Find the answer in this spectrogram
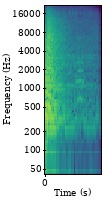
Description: SD KILL, snares; E-Lab; X Static Goldmine 2; akai

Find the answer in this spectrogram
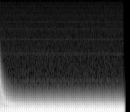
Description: bass

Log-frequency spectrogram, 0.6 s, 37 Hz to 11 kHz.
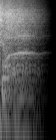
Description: SNARE; E-Lab; X Static Goldmine 2; akai

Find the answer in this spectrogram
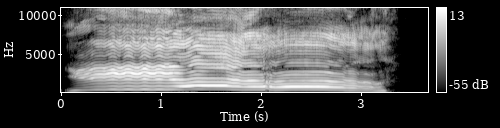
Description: GOSPEL

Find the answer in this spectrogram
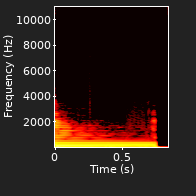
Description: BAS TON; E-Lab; X Static Goldmine 2; akai

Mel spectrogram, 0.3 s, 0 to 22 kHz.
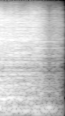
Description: OH STOP; E-Lab; X Static Goldmine 2; akai

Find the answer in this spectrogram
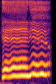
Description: voice spectral, ly short

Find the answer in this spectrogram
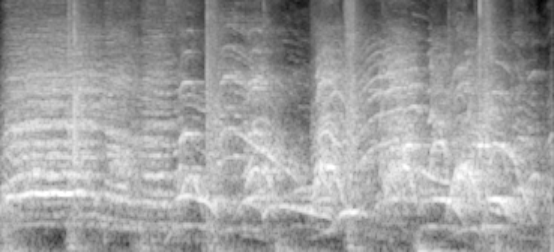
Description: YOUTH CH PHRASE, Vocal Planet Gospel

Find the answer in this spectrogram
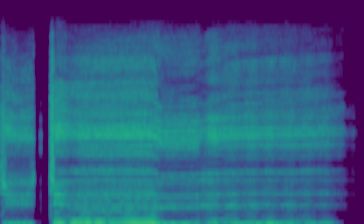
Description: Voice Spectral MELODIC #D

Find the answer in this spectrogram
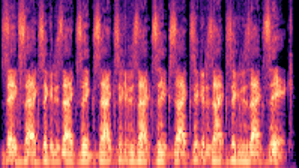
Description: SCAT C, Voice

